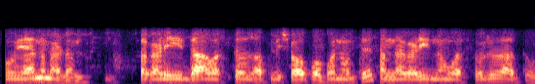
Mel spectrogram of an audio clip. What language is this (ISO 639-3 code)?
mar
